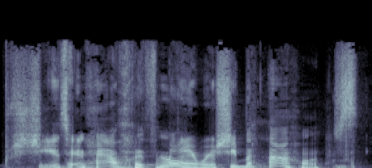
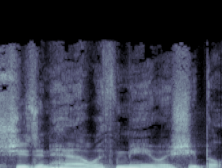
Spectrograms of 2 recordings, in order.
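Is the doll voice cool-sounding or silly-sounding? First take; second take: silly-sounding; cool-sounding. First: It is said in a silly-sounding voice. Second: It is said in a cool-sounding voice.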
